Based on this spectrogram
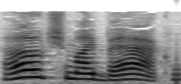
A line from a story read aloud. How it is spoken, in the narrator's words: William would groan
